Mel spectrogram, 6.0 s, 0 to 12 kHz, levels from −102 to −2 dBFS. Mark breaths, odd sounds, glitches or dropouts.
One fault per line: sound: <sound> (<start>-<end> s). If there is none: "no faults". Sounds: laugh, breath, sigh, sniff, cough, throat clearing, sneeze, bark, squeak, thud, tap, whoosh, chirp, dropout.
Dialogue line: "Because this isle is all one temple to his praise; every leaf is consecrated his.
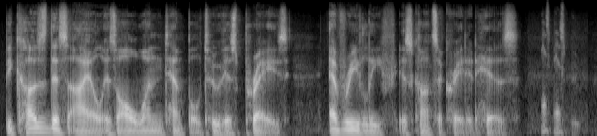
sound: chirp (5.4-5.8 s)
